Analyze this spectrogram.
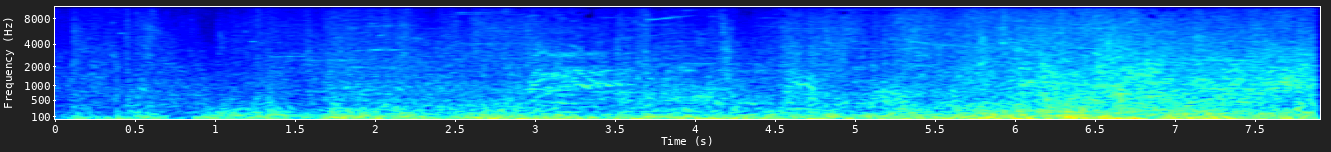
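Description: Game impacts thud in quick bursts.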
